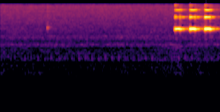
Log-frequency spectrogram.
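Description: Near silence while the power button is held, then near the end a quick run of short high-pitched electronic beeps as the RunCam Split camera powers on.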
